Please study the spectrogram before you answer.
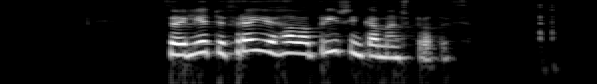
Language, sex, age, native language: Icelandic, female, 40-49, Icelandic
